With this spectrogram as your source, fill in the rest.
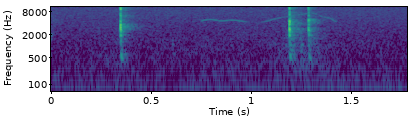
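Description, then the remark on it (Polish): Sharp, bright clicks from a screen reader double-click or double-swipe gesture: a single click, then a quick double click about a second later, with a faint gliding tone between them, over a low steady hum. “Proszę posłuchać. Taki klik podwójny lub podwójne przesunięcie w prawo,”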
